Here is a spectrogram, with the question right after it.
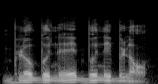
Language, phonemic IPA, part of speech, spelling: French, /blɑ̃ bɔ.nɛ | bɔ.nɛ blɑ̃/, phrase, blanc bonnet, bonnet blanc
- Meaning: alternative form of bonnet blanc, blanc bonnet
